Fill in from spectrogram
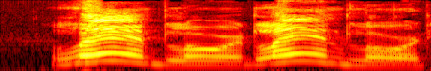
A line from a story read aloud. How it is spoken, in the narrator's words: he cried, imitating the voice of the singing-master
